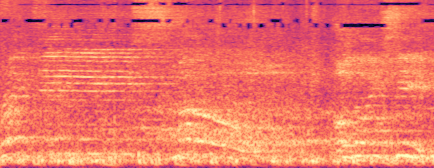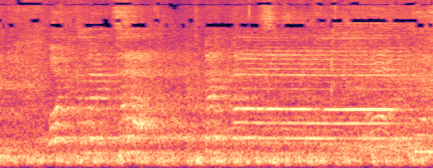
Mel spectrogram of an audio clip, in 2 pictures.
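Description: Football stadium crowd singing and chanting, many voices together in long falling phrases, with drumbeats underneath.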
